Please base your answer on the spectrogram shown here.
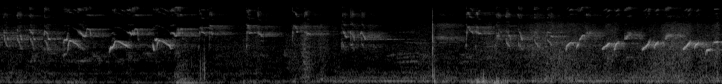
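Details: White-rumped shama giving quick, rising whistled chirps in short repeated series at the start and end, partly masked by clattering and thumping noise in between.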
